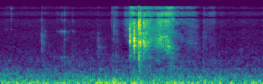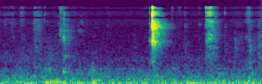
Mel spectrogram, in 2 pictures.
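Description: Perfume atomizer giving a short spray hiss onto a paper test strip a little over a second in, followed by faint handling ticks and one sharp click of the bottle about four seconds in.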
